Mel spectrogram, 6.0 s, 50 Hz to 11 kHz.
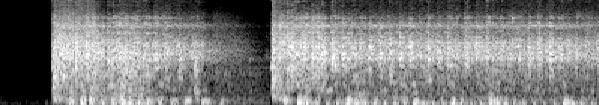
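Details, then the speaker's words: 1994 Polaris 250 Trail Boss after carburetor clean: two cranking bursts with quick chuffs, slowing, never catching; fuel coming up, flooding out, plug soaking wet, suspected fouled from the start; cranks but won't start. "it's not trying to run it's actually looks like it's actually flooding out what it looks like it's getting a lot of fuel coming up through here"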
